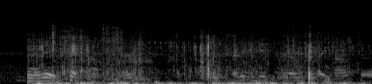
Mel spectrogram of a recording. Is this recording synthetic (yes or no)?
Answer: no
